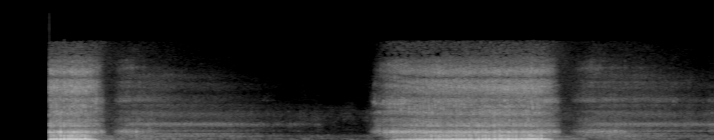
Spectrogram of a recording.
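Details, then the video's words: Kitten snoring in deep, relaxed sleep beside a person: two long rasping inhaled snores with broad noisy texture, each followed by a softer, fading exhale, separated by near silence. "Kitten Snoring(for fun)/ cat snores while sleeping next to me!!"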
